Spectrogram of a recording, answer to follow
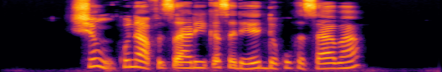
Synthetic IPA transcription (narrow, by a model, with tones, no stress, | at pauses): ʃɪ˦˨ŋkʷʊ˦naː˨ɸi˦sʼaː˦ɽiː˦kʼɐ˦sa˦da˨jɐ˦dːa˨kʷʊ˦ka˨saː˦ba˦ʔ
